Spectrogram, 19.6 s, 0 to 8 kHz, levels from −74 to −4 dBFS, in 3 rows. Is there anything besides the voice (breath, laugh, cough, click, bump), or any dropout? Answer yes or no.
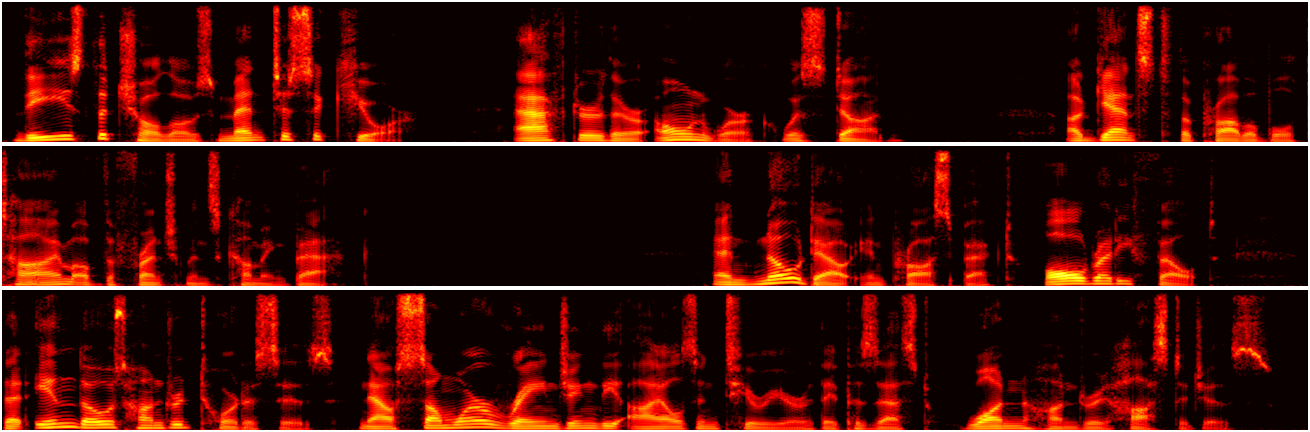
no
